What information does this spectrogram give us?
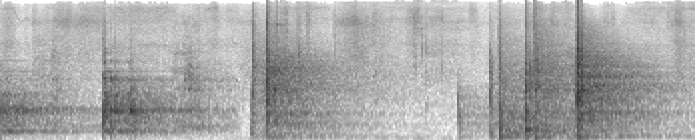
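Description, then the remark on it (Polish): Large wooden hammers driven by a water wheel pound paper to press it smooth, in an uneven rhythm: about five or six loud thuds, each ringing out briefly over a low, steady mechanical rumble and creak. “No i oczywiście ten papier trzeba było jeszcze wyprasować, a do tego używano dużych drewnianych młotów, które były napędzane kołem wodnym.”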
